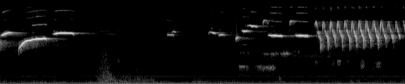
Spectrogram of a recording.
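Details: Canary song used as a tutor recording for young canaries learning sounds: sweeping whistled notes and scattered high chirps, then a short silence and a fast, dense, buzzy roll near the end.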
